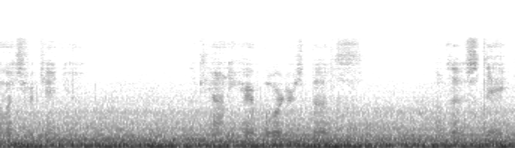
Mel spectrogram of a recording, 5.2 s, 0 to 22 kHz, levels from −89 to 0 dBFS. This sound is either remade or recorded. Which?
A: remade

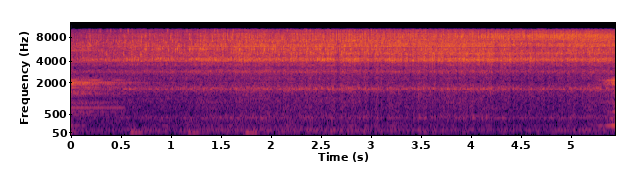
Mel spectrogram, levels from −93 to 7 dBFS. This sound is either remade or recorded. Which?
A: recorded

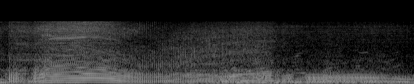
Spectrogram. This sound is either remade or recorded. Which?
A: recorded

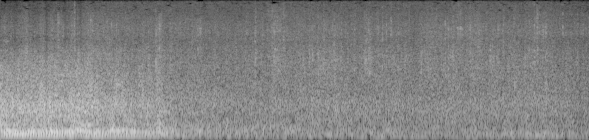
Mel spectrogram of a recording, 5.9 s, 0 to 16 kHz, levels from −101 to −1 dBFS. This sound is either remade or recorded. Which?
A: recorded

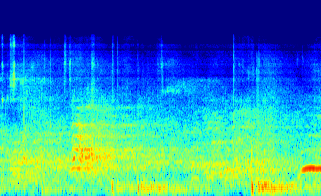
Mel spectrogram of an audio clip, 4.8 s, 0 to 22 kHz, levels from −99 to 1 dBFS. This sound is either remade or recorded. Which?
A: remade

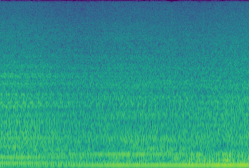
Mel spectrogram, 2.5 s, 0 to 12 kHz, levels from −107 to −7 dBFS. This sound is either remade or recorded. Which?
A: recorded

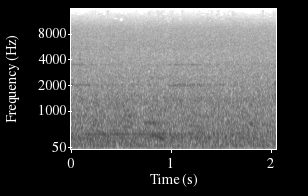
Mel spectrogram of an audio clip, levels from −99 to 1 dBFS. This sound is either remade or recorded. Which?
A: recorded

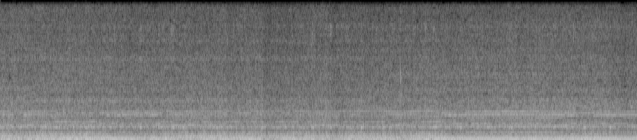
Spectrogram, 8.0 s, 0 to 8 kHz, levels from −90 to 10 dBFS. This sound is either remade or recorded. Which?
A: recorded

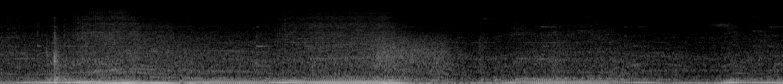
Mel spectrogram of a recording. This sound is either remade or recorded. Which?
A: recorded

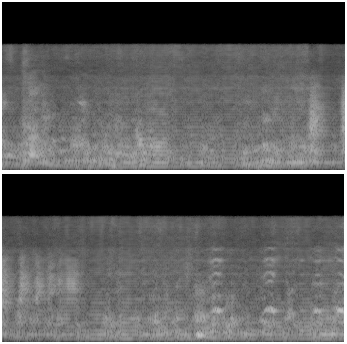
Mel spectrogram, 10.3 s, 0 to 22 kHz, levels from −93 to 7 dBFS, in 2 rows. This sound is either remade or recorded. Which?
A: remade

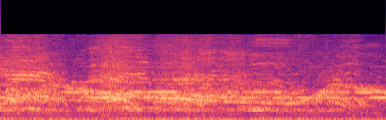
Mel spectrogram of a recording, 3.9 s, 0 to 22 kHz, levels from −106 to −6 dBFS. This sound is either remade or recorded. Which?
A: recorded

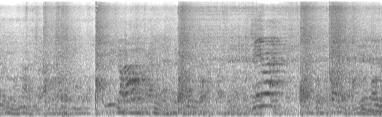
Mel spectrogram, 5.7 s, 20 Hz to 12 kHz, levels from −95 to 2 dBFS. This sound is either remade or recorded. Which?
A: remade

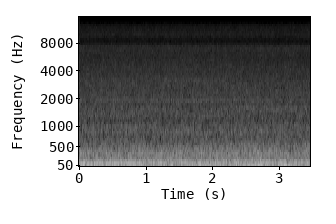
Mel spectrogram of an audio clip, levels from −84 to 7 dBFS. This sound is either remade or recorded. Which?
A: remade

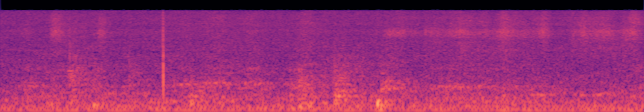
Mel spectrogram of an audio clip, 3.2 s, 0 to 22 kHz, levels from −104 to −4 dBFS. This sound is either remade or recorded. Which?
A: remade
